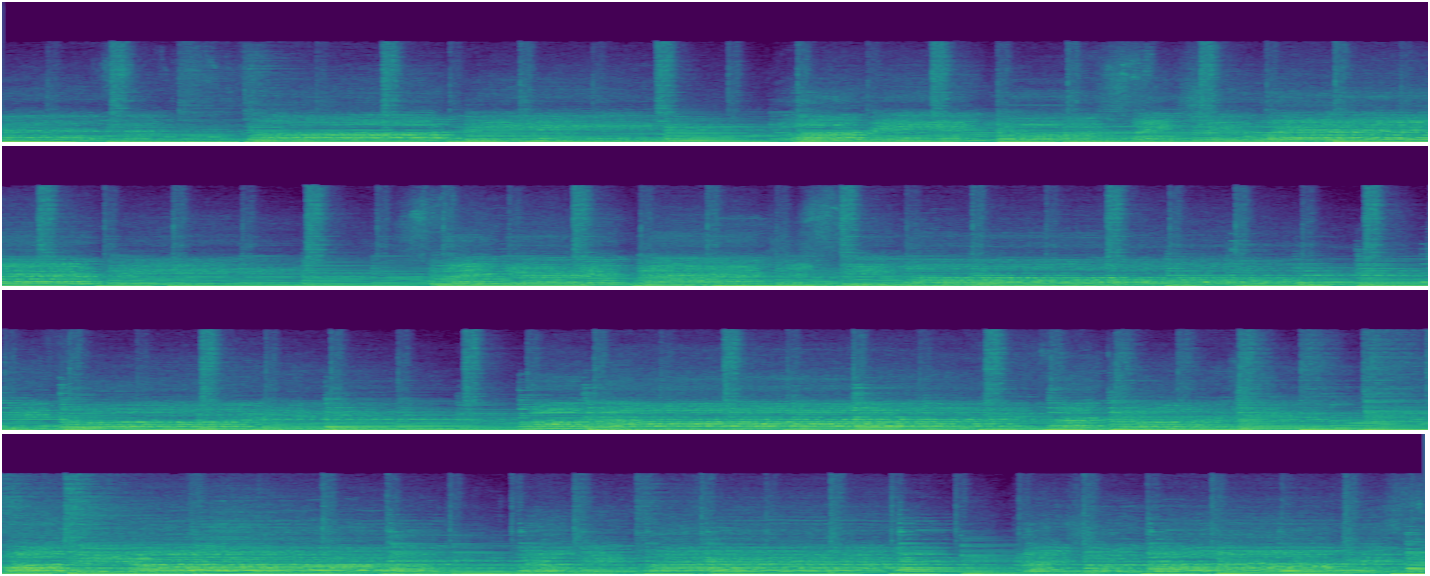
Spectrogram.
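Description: A large mixed church choir singing an upbeat gospel song, backed by a band with strong bass and a steady drum beat.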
